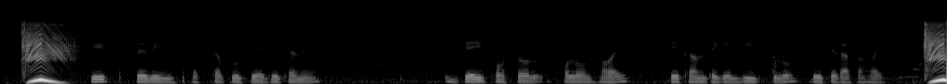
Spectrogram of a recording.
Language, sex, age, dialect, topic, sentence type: Bengali, male, 31-35, Northern/Varendri, agriculture, statement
